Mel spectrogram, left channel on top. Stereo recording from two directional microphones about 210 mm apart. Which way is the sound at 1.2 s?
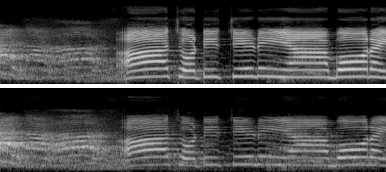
60° left (ahead or behind).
